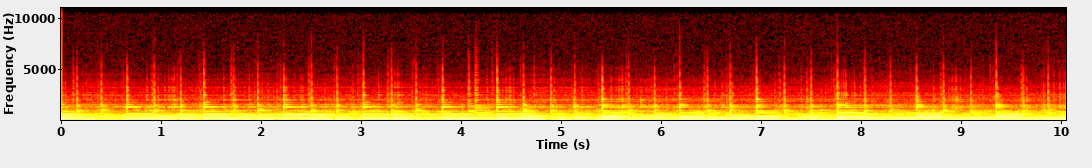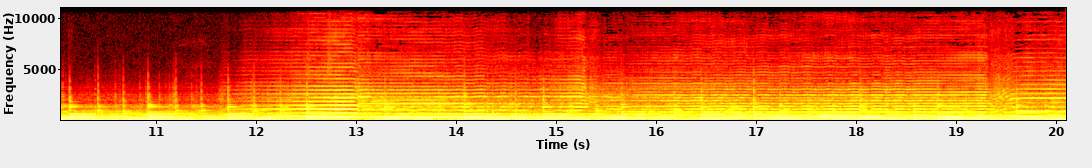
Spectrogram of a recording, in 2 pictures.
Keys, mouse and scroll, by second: 0.1 shift+g, 2.5-5.6 right drag, 5.6 click, 7.0 shift+g, 10.6-13.6 right drag, 13.6 a, 15.2 x.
